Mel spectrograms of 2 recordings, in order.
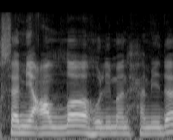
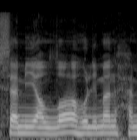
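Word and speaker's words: سمع الله لمن حمده: il y en a au lieu de dire sami Allah lian hamid il disent sami allahah hamam il y en a plein il font comme ça c'est samia d'accord au milieu de la gorge je sais pas samiya ou sami et c'est pas alamine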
